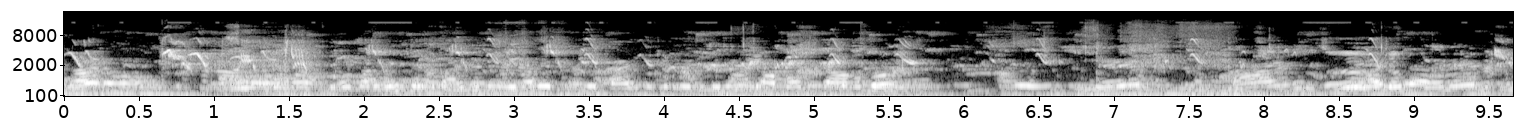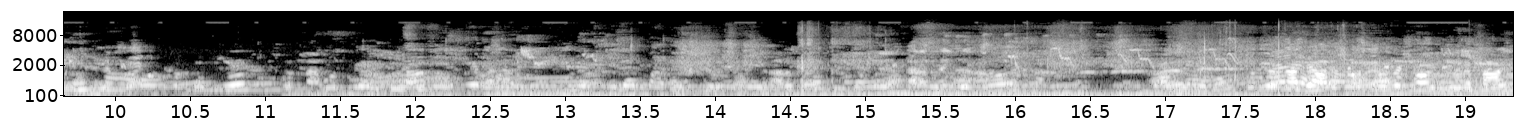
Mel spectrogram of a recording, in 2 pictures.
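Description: A large crowd of young people chatters all around, close by.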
